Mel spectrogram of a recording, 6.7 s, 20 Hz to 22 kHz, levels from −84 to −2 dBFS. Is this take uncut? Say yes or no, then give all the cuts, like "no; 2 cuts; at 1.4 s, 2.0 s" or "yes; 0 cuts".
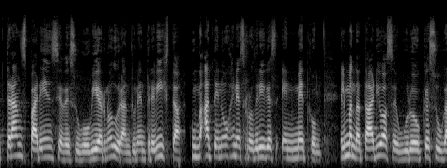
no; 1 cut; at 2.8 s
